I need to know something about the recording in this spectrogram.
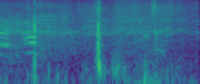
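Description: A football kicked on a grass pitch: a sharp thud about halfway through, with a softer knock before it, and players calling out faintly.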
